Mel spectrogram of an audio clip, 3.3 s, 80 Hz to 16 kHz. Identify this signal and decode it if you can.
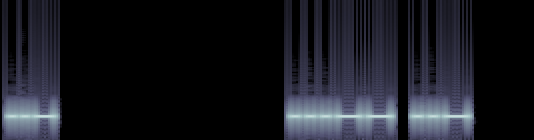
Morse code, heard as a keyed tone, about 35 wpm, spaced as for 30 wpm, 700 Hz. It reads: U 3U
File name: practice / 25wpm / Speed-Racing - Two Letter-Number Combinations - 25wpm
